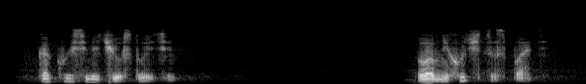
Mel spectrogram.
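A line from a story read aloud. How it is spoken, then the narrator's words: Quiet question. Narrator (Russian): тихо спросил Гаврилова хлороформатор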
